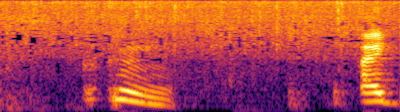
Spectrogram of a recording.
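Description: Diced onions and mushrooms sautéing in a frying pan, a low steady sizzle. A short falling hum from a voice comes about half a second in, and a throat-clear near the end.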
